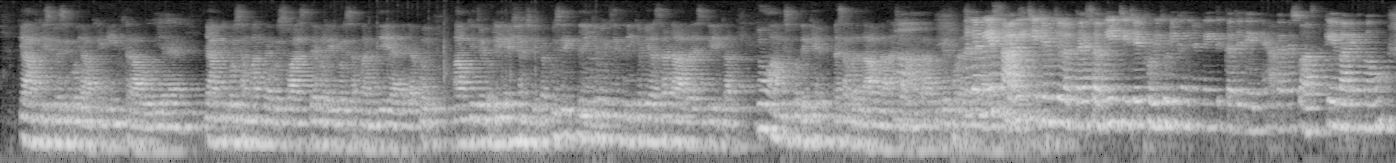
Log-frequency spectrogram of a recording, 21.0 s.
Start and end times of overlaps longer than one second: 14.4-15.7

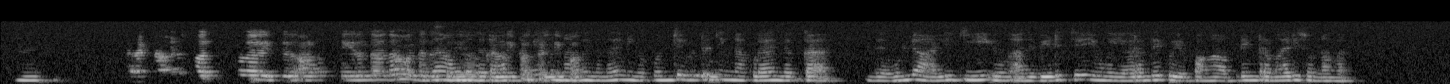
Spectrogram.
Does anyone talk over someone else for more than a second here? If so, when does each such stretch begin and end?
4.2-5.8

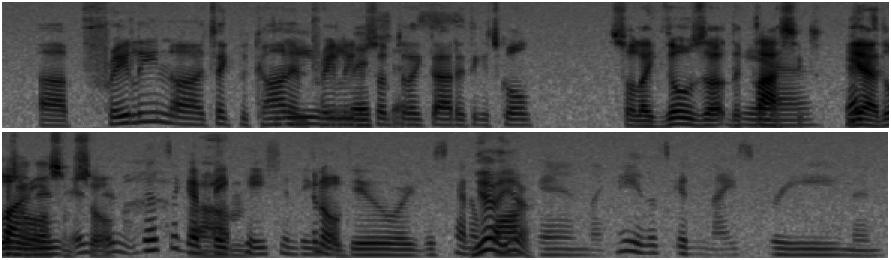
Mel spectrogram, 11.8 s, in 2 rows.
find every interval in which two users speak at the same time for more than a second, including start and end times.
1.8-3.1, 4.9-6.7

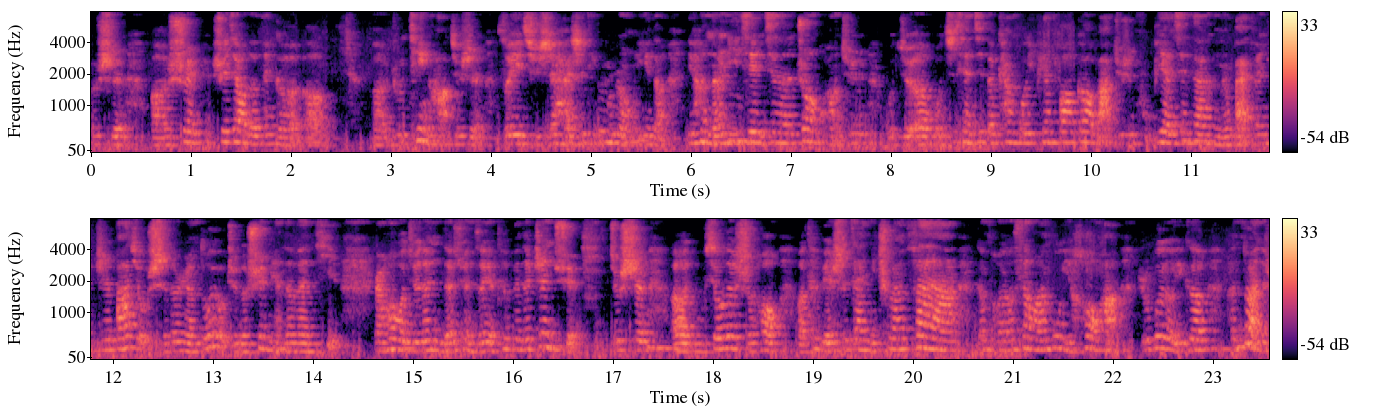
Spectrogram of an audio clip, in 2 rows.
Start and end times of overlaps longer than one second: none

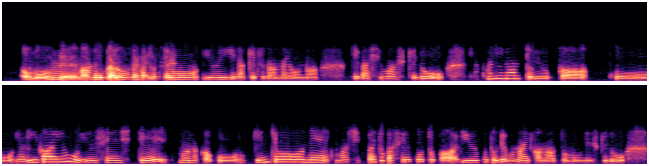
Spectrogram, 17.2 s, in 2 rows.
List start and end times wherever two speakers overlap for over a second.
0.6-2.3

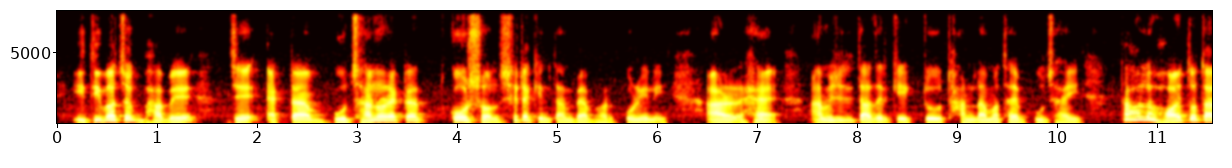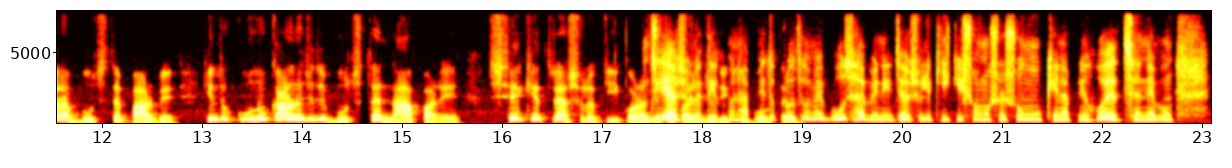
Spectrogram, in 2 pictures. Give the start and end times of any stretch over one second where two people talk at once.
17.5-18.9

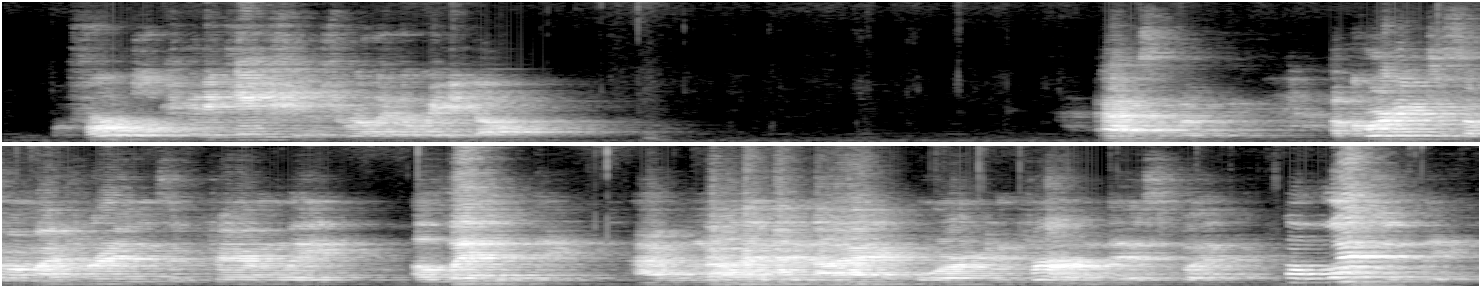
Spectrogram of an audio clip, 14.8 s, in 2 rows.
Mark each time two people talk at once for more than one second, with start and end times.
none

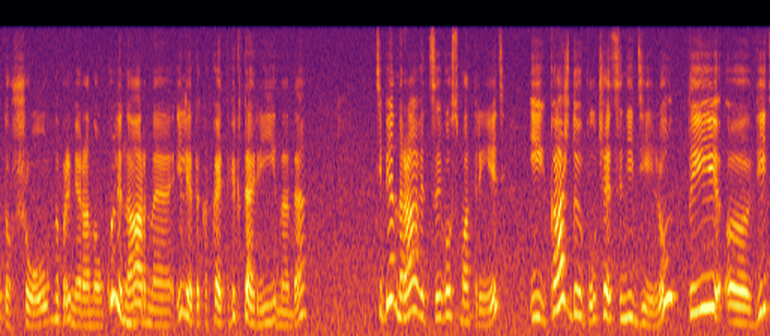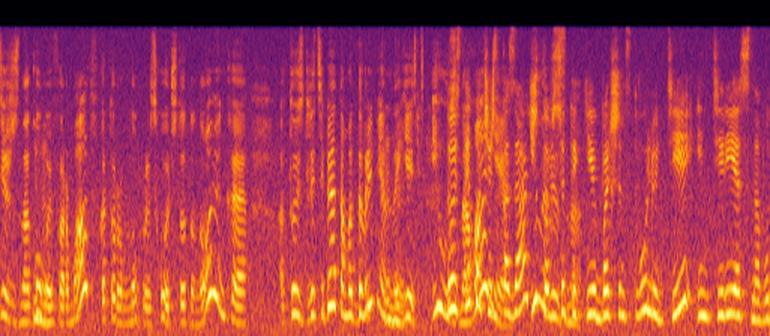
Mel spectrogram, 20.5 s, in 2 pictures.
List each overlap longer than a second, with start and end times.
16.2-18.0

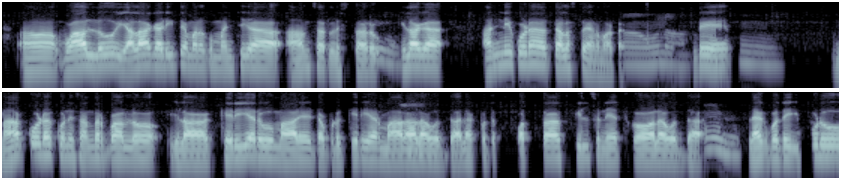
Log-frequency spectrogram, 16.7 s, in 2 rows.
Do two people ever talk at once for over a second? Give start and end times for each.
none

